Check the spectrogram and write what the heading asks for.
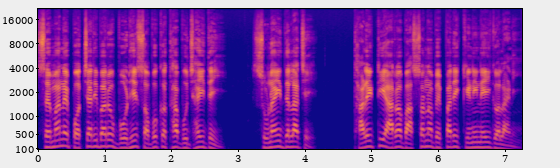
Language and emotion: Odia, neutral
